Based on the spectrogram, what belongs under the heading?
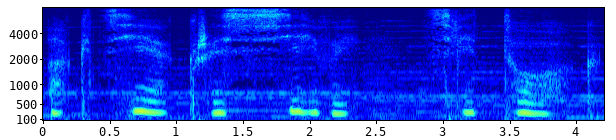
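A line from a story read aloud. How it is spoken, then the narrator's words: Smiling whisper. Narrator (Russian): прошептала, улыбаясь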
